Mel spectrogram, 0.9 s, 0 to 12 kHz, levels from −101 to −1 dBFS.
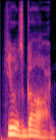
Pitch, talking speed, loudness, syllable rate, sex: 110 Hz, 210 wpm, -15 LUFS, 3.9 syllables/s, male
